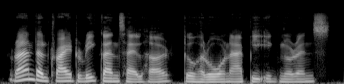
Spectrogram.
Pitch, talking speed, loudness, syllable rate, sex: 140 Hz, 175 wpm, -20 LUFS, 5.8 syllables/s, male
